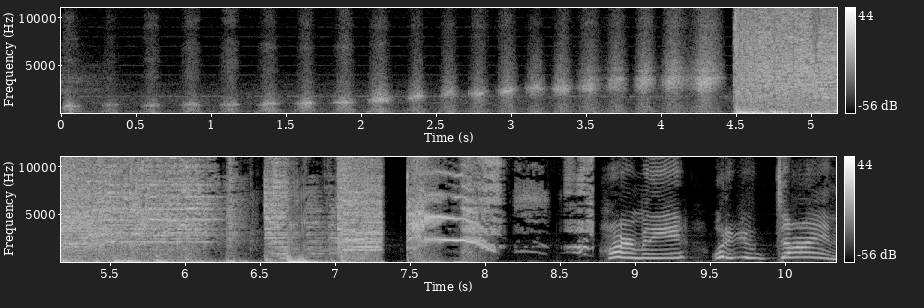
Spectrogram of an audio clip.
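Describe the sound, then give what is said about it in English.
A loud, sustained crash of a vase shattering bursts in after a quick series of rising tones, followed by warbling, chirpy sounds that trail off near the end. “Not only is her precious vase shattered, but the Elvis is totally destroyed.”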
